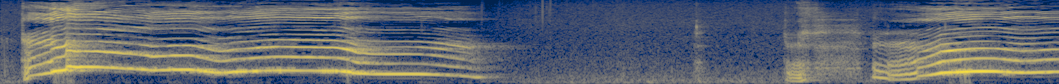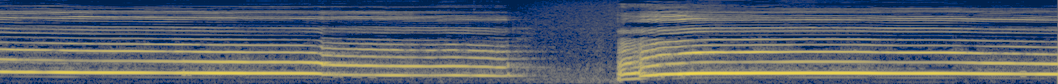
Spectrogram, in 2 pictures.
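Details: Siberian Husky Loki sings with his owner in the morning: three drawn-out howls separated by short silences, the first undulating up and down, the later two steadier and level, each several seconds long.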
